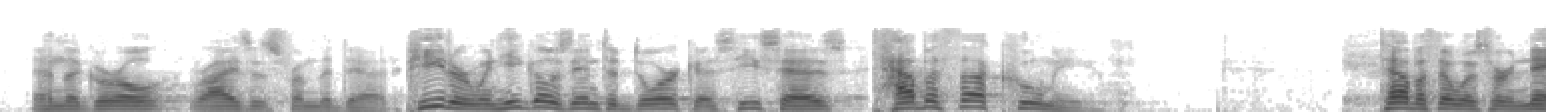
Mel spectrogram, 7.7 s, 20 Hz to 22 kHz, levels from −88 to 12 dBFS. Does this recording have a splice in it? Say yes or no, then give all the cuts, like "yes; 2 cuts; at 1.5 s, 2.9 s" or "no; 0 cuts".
yes; 2 cuts; at 2.0 s, 4.3 s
